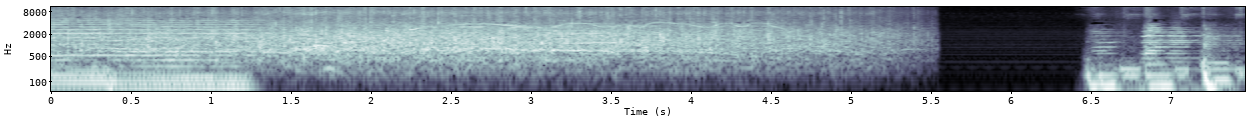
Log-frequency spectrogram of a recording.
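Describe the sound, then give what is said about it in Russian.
Loud, sustained audience applause lasts about five seconds, a dense wash of clapping that fades out, followed by a brief silence and then a burst of music or voices. “Аплодисменты.”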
